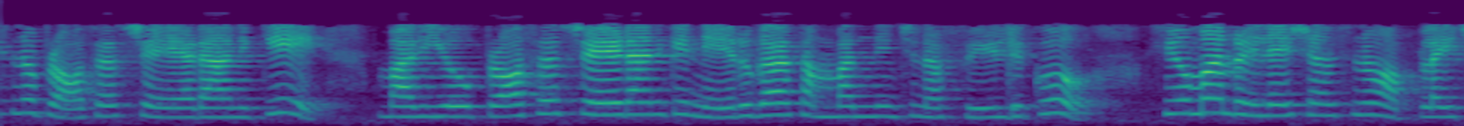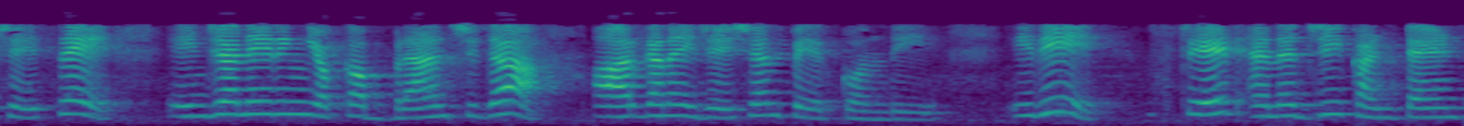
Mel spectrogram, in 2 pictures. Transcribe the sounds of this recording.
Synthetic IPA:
snupɾaːsest͡ʃɛːjɐɽaːniki | mɐɾijupɾoːsest͡ʃɛːjɐɽaːnikine̞ːɾuɡaːsɐmbɐnd̪ʱiɲt͡ʃinɐpʰiːɭɖku | hjuːmɐnɾileːʂɐnsnuɐplɐjt͡ʃeːseː | iɲd͡ʒɐniːɾiŋɡjɔkːɐbɾaːɲt͡ʃɡaː | aːɾɡɐnɐjd͡ʒeːʂɐnpeːɾko̞nd̪i | id̪i | sʈeːʈenɐɾd͡ʒiːkɐɳʈeɳ

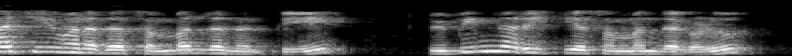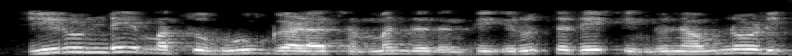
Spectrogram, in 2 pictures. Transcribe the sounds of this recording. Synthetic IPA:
ɦɐd͡ʒiːʋɐnɐd̪ɐsɐmbɐnd̪ʱɐd̪ɐnt̪eje | ʋibʱinːɐɾiːt̪ijɐsɐmbɐnd̪ʱɐɡɐɭu | d͡ʒiːɾuɳɖe̞mɐt̪ːuɦuːɡɐɭɐsɐmbɐnd̪ʱɐd̪ɐnt̪eʔiɾut̪ːɐd̪e̞ʔend̪unaːʋuno̞ːɽi

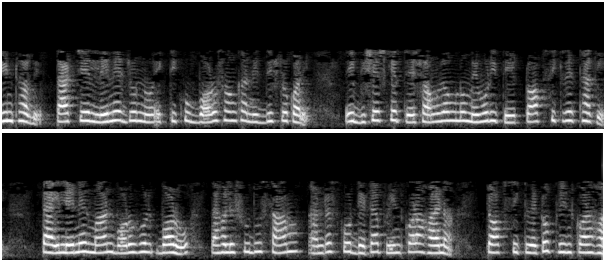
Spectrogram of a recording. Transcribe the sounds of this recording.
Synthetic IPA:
pɾiɳʈɦɔbḛt̪aɾt͡ɕeleneɾd͡ʑonːoek̚ʈikʰubːɔɽoʃɔŋkʰaniɾd̪iʃʈokoɾḛ | ejbiʃeʃkʰet̪ːɾeʃɔŋloŋnomemoɾit̪eʈɔpsikɾeʈ̚t̪ʰakḛ | t̪ajleneɾmanbɔoɦobɔɽo | t̪aɦoleʃud̪ʱusamaɳɖaɾskoʈɖeʈapɾiɳʈkɔɾaɦɔena | ʈɔpsikɾeʈopɾiɳʈkɔɾaɦɔ

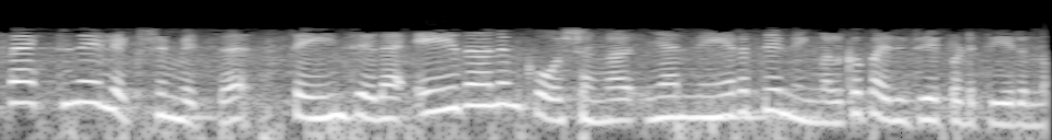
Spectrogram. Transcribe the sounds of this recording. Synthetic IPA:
faːk̚ʈinele̞kʂɐnʋɐt͡ɕːɨsʈe̞jnt͡ɕejðɐʔe̞ːðaːnumko̞ːʂɐŋːɐɭɲaːnne̞ːɾɐt̪ːeniŋːɐɭkɨpɐɾit͡ɕɐjɐpːe̞ɽut̪ːijiɾunːu

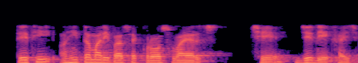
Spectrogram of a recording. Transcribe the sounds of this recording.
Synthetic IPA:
t̪et̪ʰiə̰ɦĩt̪əmaɾipasekɾɔsʋajəɾd͡ʒ | t͡ʃʰed͡ʒed̪ekʰajt͡ʃʰe

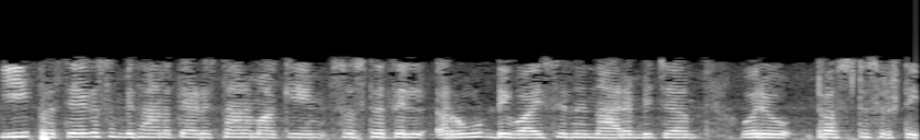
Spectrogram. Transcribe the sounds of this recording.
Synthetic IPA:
iːprɐt̪je̞ːɣɐsɐmʋid̪ʱaːnɐt̪ːe̞ɐɽist̪ʰaːnɐmaːkːijumsrɐstɐt̪ːilruːʈɖiʋɐjsilninːaːɾɐmbʱit͡ɕːɨ | o̞ɾuʈrɐsʈɨsrɨʂʈi

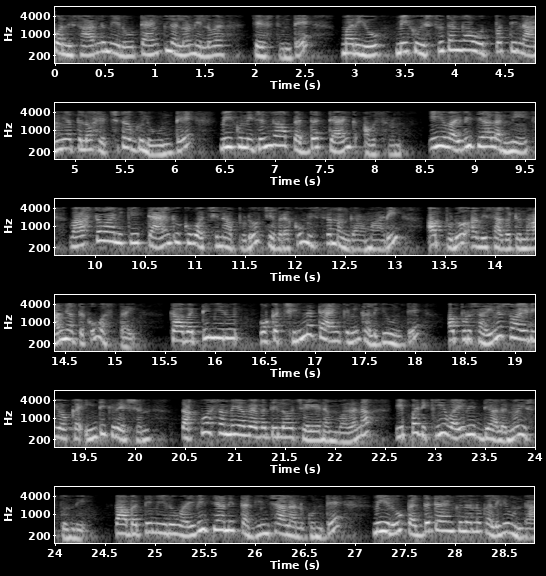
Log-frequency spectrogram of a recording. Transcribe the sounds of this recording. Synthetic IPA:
ko̞nːisaːɾlumiːɾuʈjaːŋklɐlo̞ːnilɐʋɐt͡ʃe̞ːst̪uɳʈe̞ː | mɐɾijumiːkuʋist̪ɾut̪ɐŋɡaːut̪̚pɐt̪ːinaːnjɐt̪ɐlo̞ːɦe̞t͡ʃːud̪ɐɡːuluːɳʈe̞ːmiːkunid͡ʒɐŋɡaːpɛd̪ːɐʈjaːŋkɐʋɐsɐɾɐm | iːʋɐjʋid̪ʱjaːlɐnːiʋaːst̪ɐʋaːnikiʈjaːŋkkuʋɐt͡ʃːinɐpːuɽut͡ʃiʋɐɾɐkumisɾɐmɐŋɡaːmaːɾiɐpːuɽuʔɐʋisɐɡɐʈunaːnjɐt̪ɐkuʋɐst̪aːji | kaːbɐʈːimiːɾuɔkɐt͡ʃinːɐʈjaːŋknikɐliɡiuɳʈe̞ː | ɐpːuɽusɐjnɐsaːjɖijɔkːɐʔiɳʈiɡɾɛːʂɐnt̪ɐkːuʋɐsɐmɐjɐʋiʋɐd̪ilo̞ːt͡ʃɛːjɐɽɐmʋɐlɐnɐipːɐʈikiːʋɐjʋid̪ʱjaːlɐnuist̪und̪i | kaːbɐʈːimiːɾuʋɐjʋid̪ʱjaːnːit̪ɐɡːiɲt͡ʃaːlɐnukuɳʈe̞ːmiːɾupɛd̪ːɐʈjaːŋkulɐnukɐliɡiuɳɖaː

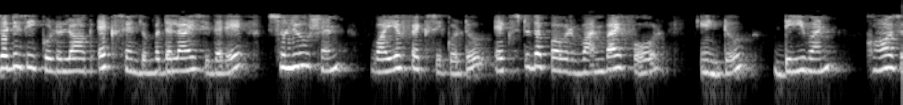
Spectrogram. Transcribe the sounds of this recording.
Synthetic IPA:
d͡ʒɐɖiziːkulʈulaːɡeksend̪ubɐd̪ɐlaːjisid̪ɐɾe | soljuːʃɐn | ʋɐjefeksiːkulʈueksʈud̪ɐpɐʋɐɾʋɐnbɐjfʰoːɾ | iɳʈu | ɖiːʋɐn | kʰɔːz

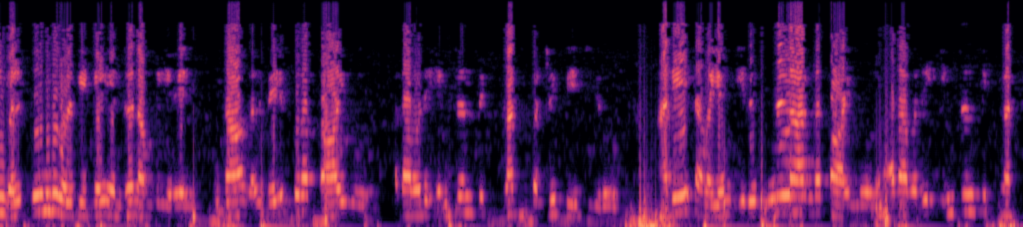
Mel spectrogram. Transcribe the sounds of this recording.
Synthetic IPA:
ŋɡɐɭt̪uɾnd̪ɯɣɔɭɣiːɾɣɐɭɛndrɯnɐmbɪɣɪɾɪlnaːŋɡɐɭʋɛɻɪpːɯɾɐt̪aːjʋɯ | ɐðaːʋɐðɯʔɛnʈɾɐnsɪk̚ | lɐʈpɐndripeːsɯɣɪroːmʔɐ̰ðeːsɐmɐjɐmɪðɯʊɭːaːɾnd̪ɐt̪ːaːjðɯɐ̰ðaːʋɐðɯɪnʈɾɐnsɪk̚lɐʈ̚

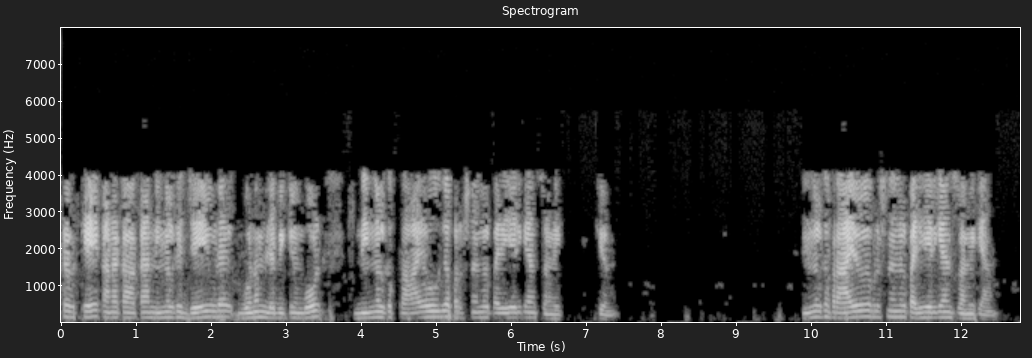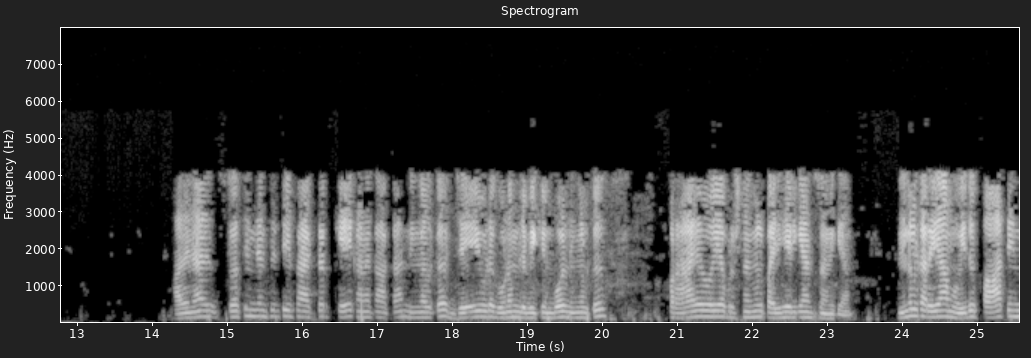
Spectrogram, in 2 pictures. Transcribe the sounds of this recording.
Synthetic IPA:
kʈɐrke̞kɐɳɐkːaːkːaːnniŋːɐɭkɨd͡ʑe̞ːjuɽe̞ɡuɳɐmle̞bʱikʲːumbo̞ːɭ | niŋːɐɭkɨpraːjo̞ːɡiɡɐprɐɕnɐŋːɐɭpɐɾihɐɾikʲːaːnɕrɐmi | kʲːunːu | niŋːɐɭkɨpraːjo̞ːɡiɡɐprɐɕnɐŋːɐɭpɐɾihɐɾikʲːaːnɕrɐmikʲːaːm | ɐðinaːlsʈrɐsintensitːifaːk̚ʈɐrkeːkɐɳɐkːaːkːaːnniŋːɐɭkɨd͡ʑe̞juɽe̞ɡuɳɐmle̞bʱikʲːumbo̞ːɭniŋːɐɭkɨ | praːjo̞ːɡɡɐprɐɕnɐŋːɐɭpɐɾiɦɐɾikʲːaːnɕrɐmikʲːaːm | niŋːɐɭkɐrijaːmoːiðɨpaːt̪ːin

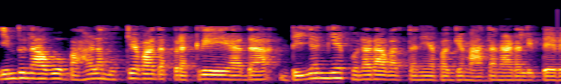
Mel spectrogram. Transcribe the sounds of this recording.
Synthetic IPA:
ind̪unaːʋubɐɦɐɭɐmukʰjɐʋaːd̪ɐpɾɐkɾijɛjaːd̪ɐɖijenjeːpunɐɾaːʋɐɾt̪ɐnɛjɐbɐɡːe̞maːt̪ɐnaːɽɐlid̪ːeː

